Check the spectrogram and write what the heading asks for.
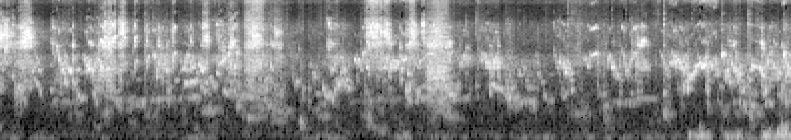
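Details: Budgies giving continuous high-pitched twittering and chattering, many overlapping chirps with scratchy warbled notes and some low rumbling near the end.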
